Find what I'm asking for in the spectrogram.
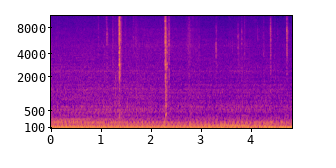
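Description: A loud, steady low rumble comes from the engine of a manual-transmission War Admiral street car as it is started, with faint sharp clicks over the drone and no voices.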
